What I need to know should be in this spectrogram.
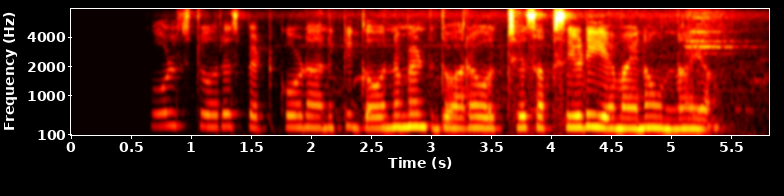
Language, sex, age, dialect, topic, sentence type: Telugu, female, 18-24, Utterandhra, agriculture, question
